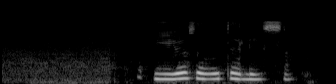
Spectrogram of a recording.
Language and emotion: Russian, neutral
